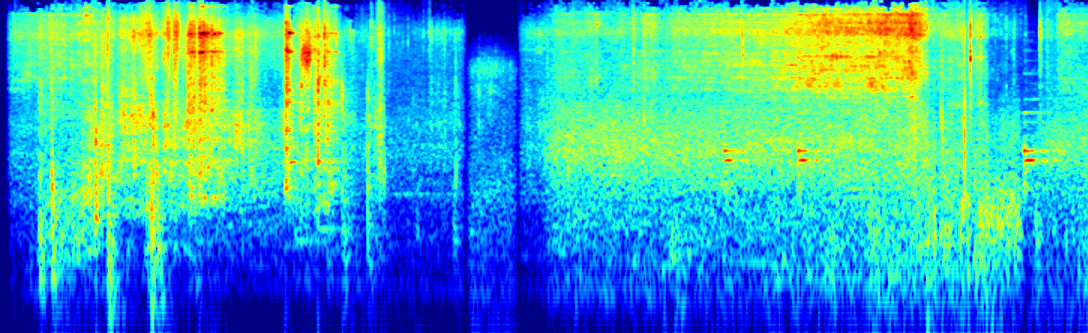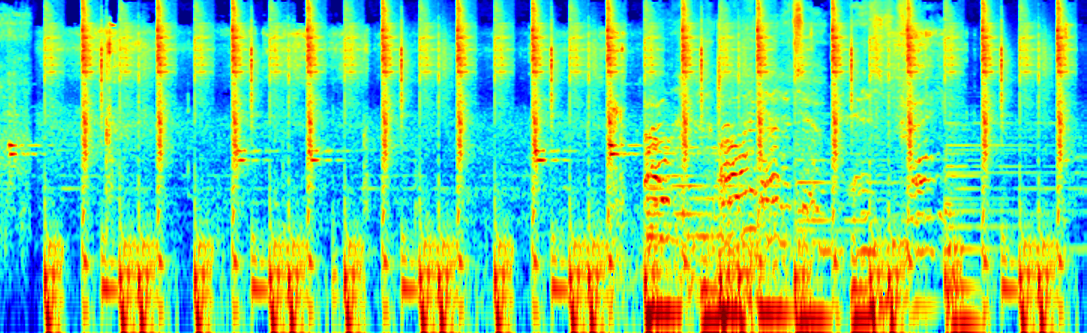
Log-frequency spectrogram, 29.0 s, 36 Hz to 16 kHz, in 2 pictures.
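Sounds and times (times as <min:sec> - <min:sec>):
bike tyres rolling on asphalt: 0:00.1 - 0:23.2
song with heavy beat: 0:15.2 - 0:29.0.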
